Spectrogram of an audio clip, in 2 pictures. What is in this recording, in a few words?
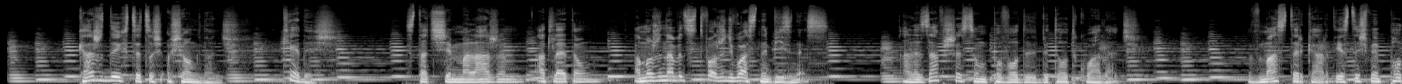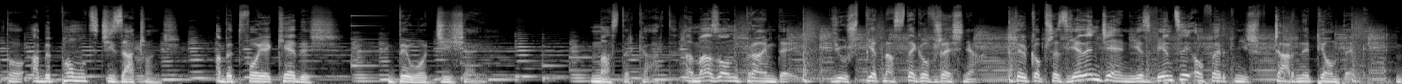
Commercial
